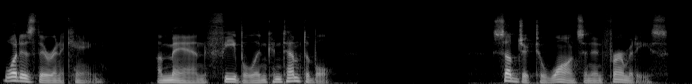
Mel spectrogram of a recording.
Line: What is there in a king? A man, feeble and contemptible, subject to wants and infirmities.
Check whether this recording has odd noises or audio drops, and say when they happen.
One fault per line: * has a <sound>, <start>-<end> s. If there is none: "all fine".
all fine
